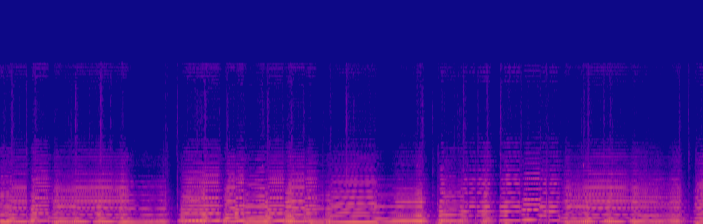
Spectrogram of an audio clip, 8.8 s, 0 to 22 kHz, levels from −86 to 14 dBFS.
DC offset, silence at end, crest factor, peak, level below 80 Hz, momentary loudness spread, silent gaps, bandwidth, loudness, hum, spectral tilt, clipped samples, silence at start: under 0.1%; 0 s; 16 dB; -14 dBFS; -70 dBFS; 6 LU; none; 16 kHz; -31 LUFS; none; -5 dB/octave; under 0.1%; 0 s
